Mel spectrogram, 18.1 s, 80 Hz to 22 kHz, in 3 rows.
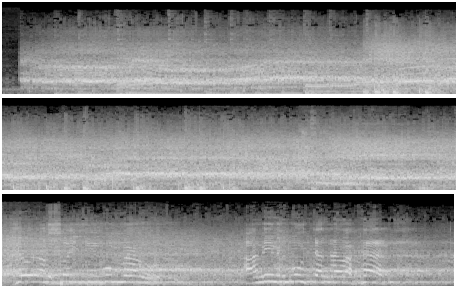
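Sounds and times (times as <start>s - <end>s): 
large stadium crowd roaring and cheering: 0.2s - 18.1s
rhythmic low thumping of drums or stamping: 0.3s - 12.1s.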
